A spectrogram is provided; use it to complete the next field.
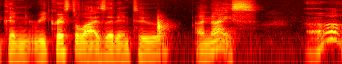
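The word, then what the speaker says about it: gneiss: it there you go so when you say nice is that the The Rock to spell with a g g n i pronounced in the German e i in German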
